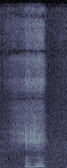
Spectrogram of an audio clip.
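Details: Single soft snore from a sleeping five-year-old female Mastiff, a half-second low hum that bends upward slightly with breathy hiss above, set against quiet background.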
